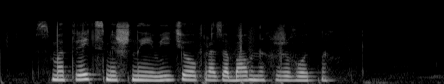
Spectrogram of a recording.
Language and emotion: Russian, neutral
